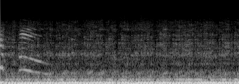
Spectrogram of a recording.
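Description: Turbocharged VW Gol's engine running steadily as the car drives along, heard from inside the cabin as a constant low drone.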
